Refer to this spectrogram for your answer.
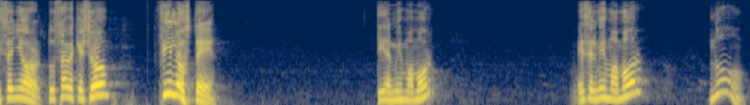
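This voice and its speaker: A man's voice: fairly high pitch, a little mellow. A man preaching a church sermon, often asking the congregation questions and answering them himself.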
